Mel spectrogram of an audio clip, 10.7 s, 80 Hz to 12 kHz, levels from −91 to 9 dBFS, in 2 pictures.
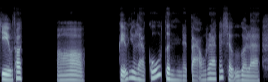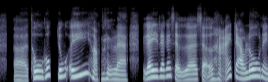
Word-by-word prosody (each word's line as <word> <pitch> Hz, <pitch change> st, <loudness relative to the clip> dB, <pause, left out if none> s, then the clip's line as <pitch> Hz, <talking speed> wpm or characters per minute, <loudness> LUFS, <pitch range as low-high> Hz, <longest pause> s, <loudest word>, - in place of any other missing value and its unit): chiều 165 Hz, -3 st, +2 dB
thôi, 205 Hz, +5 st, +1 dB, 0.7 s
ờ, 150 Hz, -1 st, -4 dB, 0.7 s
kiểu 150 Hz, +2 st, -1 dB
như 215 Hz, +1 st, -4 dB
là, 170 Hz, -6 st, -7 dB
cố 240 Hz, +9 st, -2 dB
tình 155 Hz, -6 st, -3 dB
nà 140 Hz, 0 st, -12 dB
tạo 145 Hz, +1 st, -8 dB
ra 185 Hz, +1 st, -4 dB
cái 225 Hz, +1 st, -6 dB
sự, 135 Hz, -, -7 dB
gọi 145 Hz, -1 st, -6 dB
là, 135 Hz, -1 st, -6 dB, 0.4 s
ờ, 140 Hz, -2 st, -3 dB
thu 225 Hz, +1 st, +4 dB
hút, 290 Hz, +6 st, +2 dB
chú 250 Hz, +2 st, +3 dB
ý 285 Hz, +9 st, +4 dB
hoặc 165 Hz, -, +1 dB, 0.2 s
là 165 Hz, -3 st, +1 dB, 0.4 s
gây 235 Hz, +4 st, +7 dB
ra 250 Hz, 0 st, +3 dB
cái 275 Hz, +1 st, +1 dB
sự, 140 Hz, -, 0 dB
ơ, 170 Hz, +1 st, +2 dB
sợ 170 Hz, -1 st, -1 dB
hãi, 175 Hz, +9 st, -1 dB
trào 195 Hz, -7 st, +4 dB
lưu 255 Hz, +4 st, +5 dB
này 215 Hz, -7 st, -1 dB
175 Hz, 180 wpm, -22 LUFS, 150-235 Hz, 0.7 s, gây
